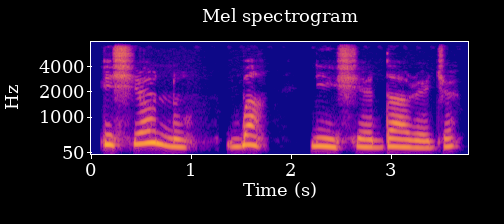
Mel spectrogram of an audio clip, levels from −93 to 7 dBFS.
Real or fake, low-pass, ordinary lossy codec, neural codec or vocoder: real; 7.2 kHz; none; none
